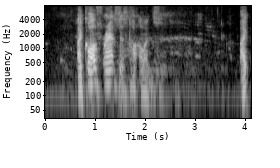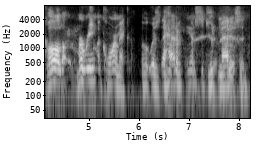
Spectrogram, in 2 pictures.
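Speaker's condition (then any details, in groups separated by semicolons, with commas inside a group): Spasmodic dystonia; formerly very strong voice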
